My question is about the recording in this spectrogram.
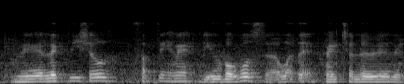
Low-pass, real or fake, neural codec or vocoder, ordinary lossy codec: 7.2 kHz; fake; codec, 24 kHz, 0.9 kbps, WavTokenizer, medium music audio release; none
